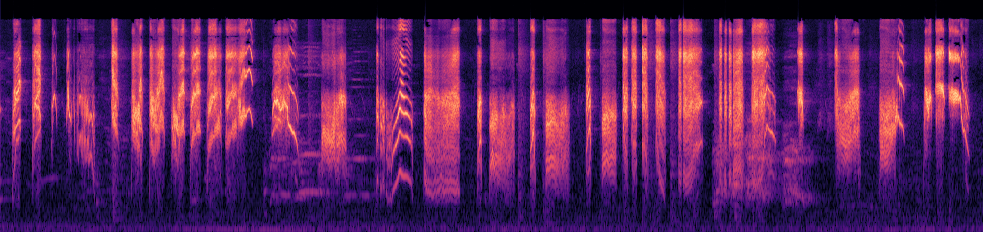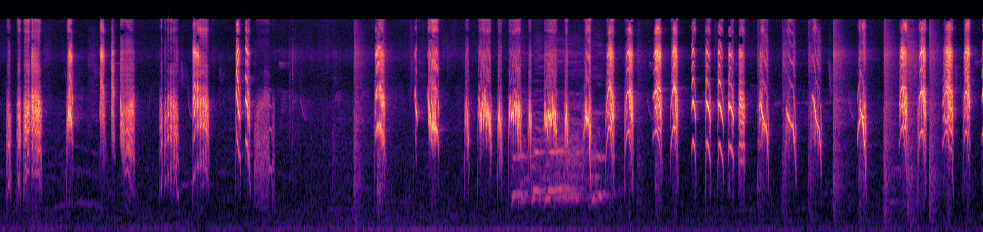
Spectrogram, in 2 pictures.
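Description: Long-tailed shrike (cendet) singing a fast, harsh chattering song of short rapid notes, with a brief pause about two-thirds of the way through.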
